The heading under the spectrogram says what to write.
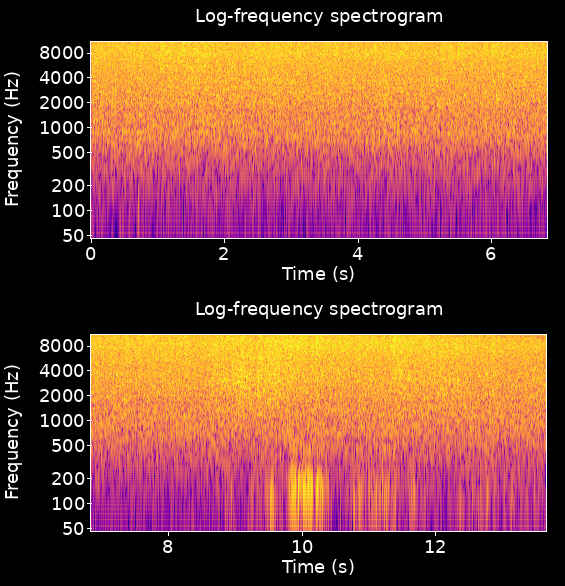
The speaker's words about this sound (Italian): Quindi si formano tutta una serie di vasche definite cadini del Brenton, che sono marmitte di erosione. Sono delle grandi vasche formate appunto da queste piccole cascatelle e dai ciottoli messi in movimento da questo torrente.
